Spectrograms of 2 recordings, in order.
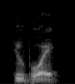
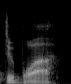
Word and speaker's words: Dubois: And they pronounce it Dubois. – Okay. Dubois. No S.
